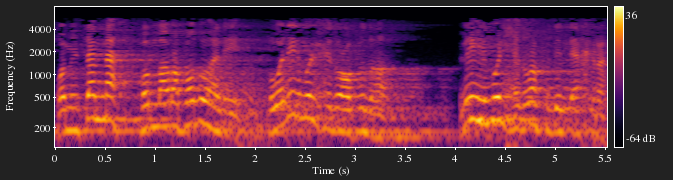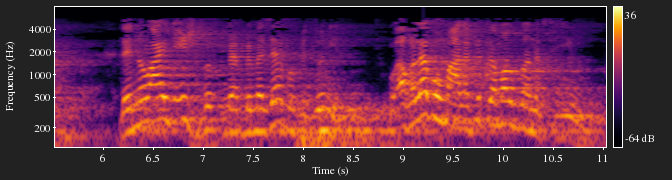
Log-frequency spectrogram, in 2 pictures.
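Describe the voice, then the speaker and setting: A middle-aged man with an Egyptian Arabic accent preaching an animated, colloquial sermon in a mosque, full of rhetorical questions and asides. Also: sits high, quick pace. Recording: echoey hall, dull lo-fi sound.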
